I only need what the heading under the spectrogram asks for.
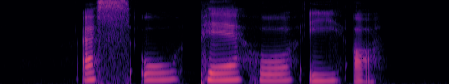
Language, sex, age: Norwegian, female, 45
